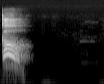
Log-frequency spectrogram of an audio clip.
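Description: A single spoken word, 'go', drawn out for about half a second with a rise and fall in pitch, then silence.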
